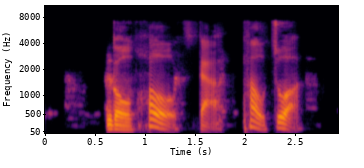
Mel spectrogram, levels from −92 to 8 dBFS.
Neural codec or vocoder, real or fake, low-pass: codec, 16 kHz, 2 kbps, X-Codec, HuBERT features, trained on balanced general audio; fake; 7.2 kHz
